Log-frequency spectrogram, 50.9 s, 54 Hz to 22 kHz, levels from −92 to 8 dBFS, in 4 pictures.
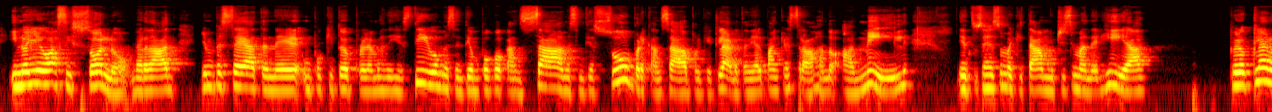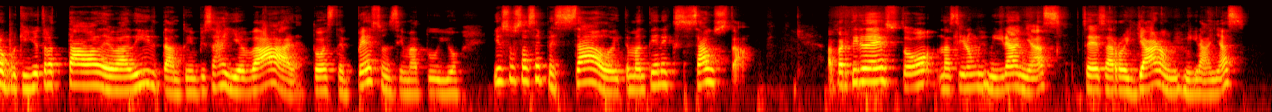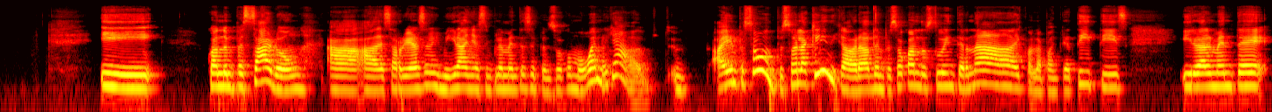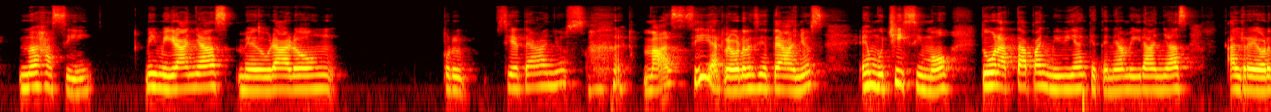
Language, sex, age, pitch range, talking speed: English, female, 10-29, 180-220 Hz, 160 wpm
